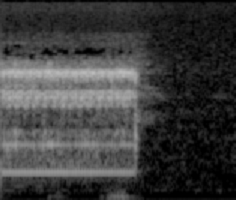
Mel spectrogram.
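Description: A single ringback tone from an outgoing phone call, a steady buzzy ring lasting about a second, then quiet with a faint click at the very end. No one speaks.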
